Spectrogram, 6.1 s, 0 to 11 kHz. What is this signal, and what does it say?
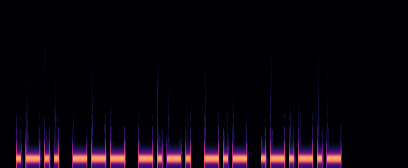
Morse code, heard as a keyed tone, about 17 wpm, 700 Hz. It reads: LOCK.
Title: Sentences from Top 1300 Words 17wpm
